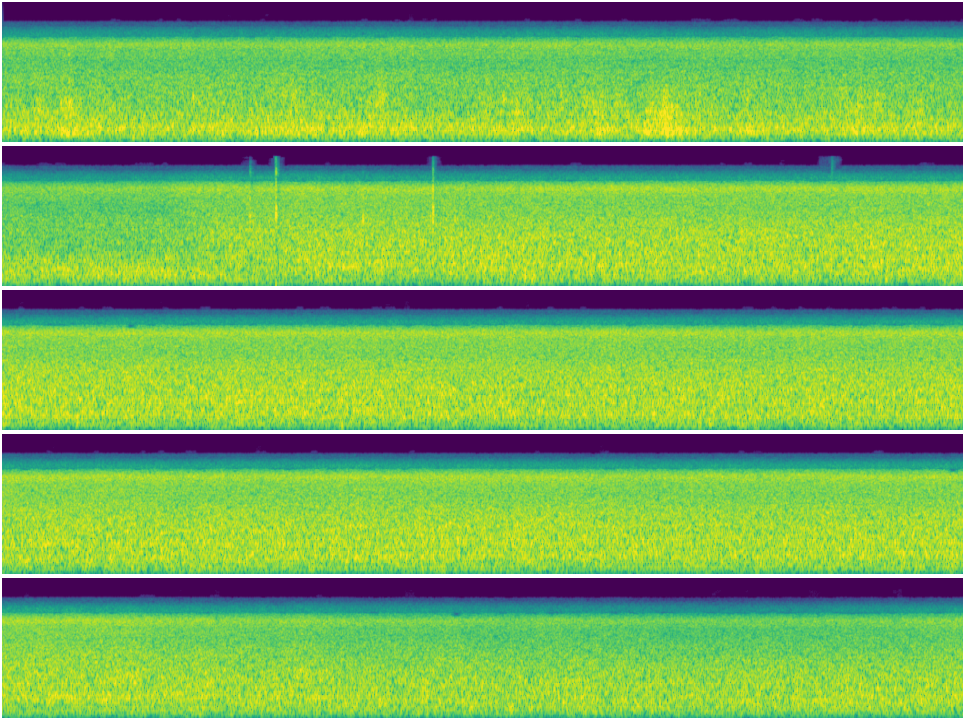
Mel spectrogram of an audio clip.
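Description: Flash-flood torrent of muddy water rushing past a washed-out road crossing, a steady dense rush of churning water. It turns a little louder and brighter about six seconds in.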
